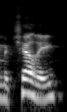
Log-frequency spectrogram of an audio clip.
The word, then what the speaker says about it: Maccelli: Now I'm going to pronounce it right. Maccelli.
